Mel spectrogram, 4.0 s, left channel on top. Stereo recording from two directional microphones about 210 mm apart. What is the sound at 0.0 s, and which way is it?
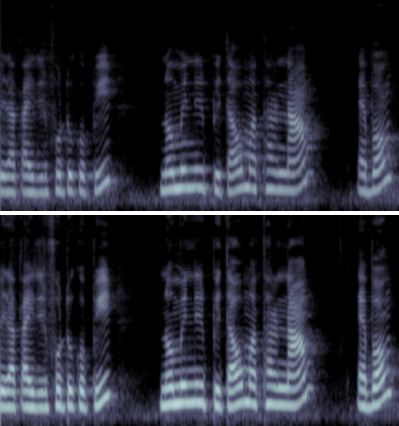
A woman's voice, 35° right (ahead or behind).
